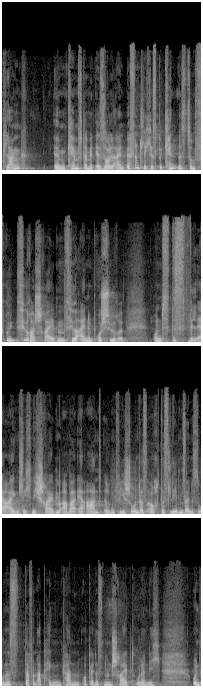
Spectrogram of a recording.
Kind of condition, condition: setting, live audience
